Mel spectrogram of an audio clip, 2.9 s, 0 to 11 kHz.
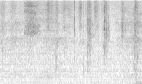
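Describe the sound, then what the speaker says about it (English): Faint, soft riffling and rubbing of a deck of playing cards being shuffled, with a steady low hum underneath and a few brighter flicks scattered through the short stretch. "Before I end my shuffling, I'll actually put in 2 more."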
